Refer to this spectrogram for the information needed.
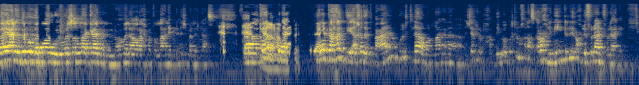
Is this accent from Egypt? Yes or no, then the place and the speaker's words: no; Syria; يعني أنا سوري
